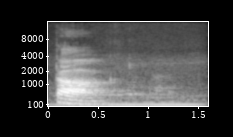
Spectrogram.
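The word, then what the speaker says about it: talk: Rule ये है, अगर किसी वर्ड में एल से पहले ए ओ यू आ जाए तो एल साकन या साइलेंट हो जाता है. मसलन वाक, टाक, फोक, फोक कहते हैं लोगों को. साइमन, साइमन मछली होती है. Would, should.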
